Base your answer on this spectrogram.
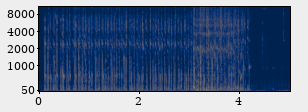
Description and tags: Bong Hit
Genuine hit from the bong -.-
smoking, fire, bubbles, lighter, bubble, bubbly, smoke, bong, glass, hit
